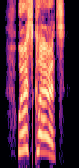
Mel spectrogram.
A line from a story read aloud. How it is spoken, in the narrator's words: She screamed to no one, to everyone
